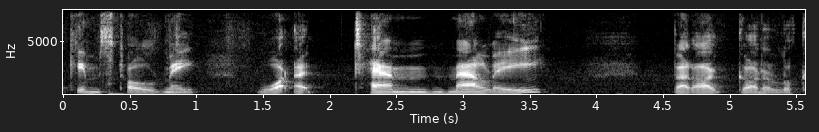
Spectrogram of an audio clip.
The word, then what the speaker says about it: tamale: Tamali. Tamali is the pronunciation L says.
